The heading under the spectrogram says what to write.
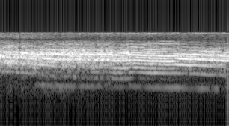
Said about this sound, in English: It's almost midnight, when suddenly there's a scream of pain and terror.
